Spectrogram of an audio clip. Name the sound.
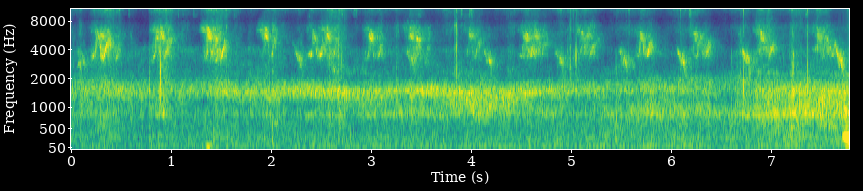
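birds singing outdoors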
